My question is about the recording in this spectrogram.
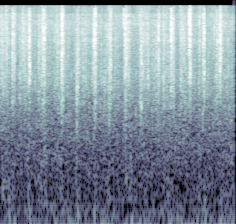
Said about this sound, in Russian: Ну вот, я же говорила, что дождь будет. Надо поскорее куда-нибудь спрятаться, чтобы не промокнуть.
